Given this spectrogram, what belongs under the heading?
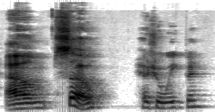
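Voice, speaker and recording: A man's voice: fairly high pitch, slow pace. Chatty British man hosting a podcast. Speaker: podcast host. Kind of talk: casual chat between friends. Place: room at home, no studio.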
